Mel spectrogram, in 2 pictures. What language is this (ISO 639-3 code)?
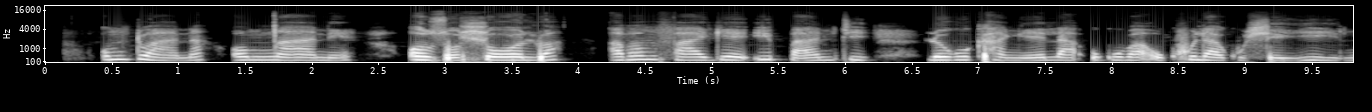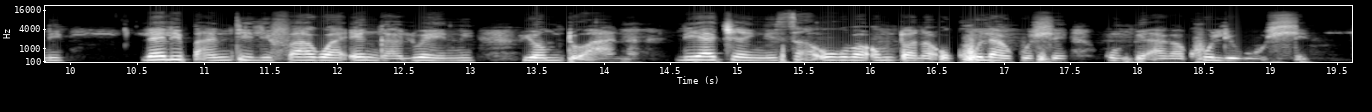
nde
